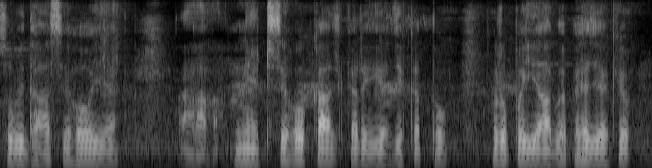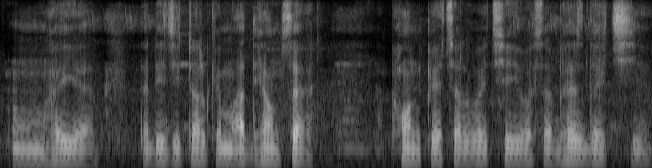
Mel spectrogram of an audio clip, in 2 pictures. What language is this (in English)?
Maithili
